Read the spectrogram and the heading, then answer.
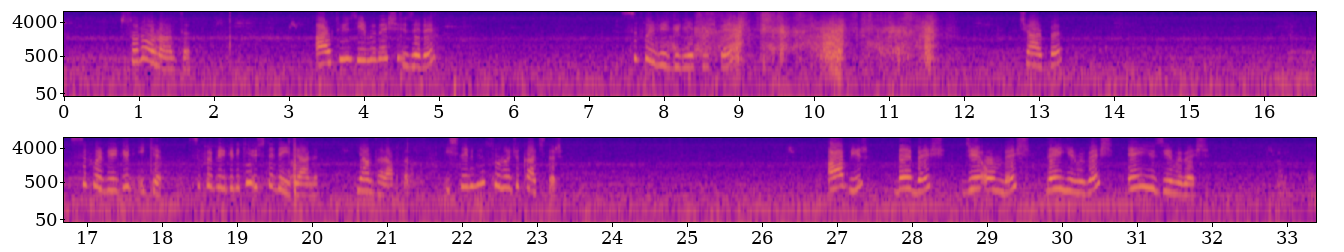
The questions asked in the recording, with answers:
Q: Yan tarafta. İşleminin sonucu kaçtır?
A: Doğru cevap D 25.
